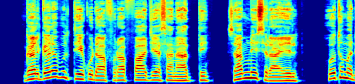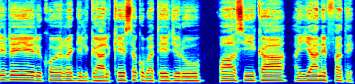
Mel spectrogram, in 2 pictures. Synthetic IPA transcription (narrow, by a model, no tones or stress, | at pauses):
ɡɐlɡɐlɐbʊlt̪iːkʼʊᶑaːfʊɾɐfːaːd͡ʒɪɐsɐnaːt̪ːɪ | sɐbnɪɪsɾaːʔɛl | ɔt̪ʊmɐd̪ɪrːeːjeːɾɪkʰo̞ːɪrːɐɡɪlɡaːlke̞ːsːɐkʼʊbɐt̪e̞ːd͡ʒɪɾuː | faːsiːkaːɐjːaːnɪfːɐt̪ɛ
